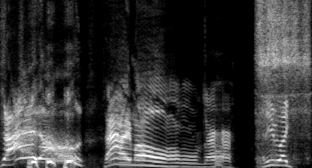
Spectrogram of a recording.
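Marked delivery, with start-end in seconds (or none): 0.1-3.1 put-on drunk voice, higher pitch. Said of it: "I'm so drunk right now".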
